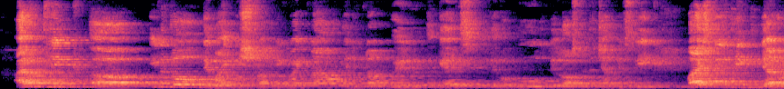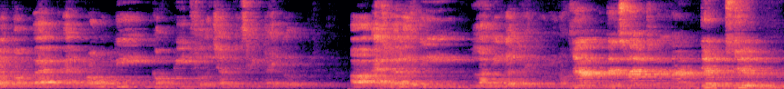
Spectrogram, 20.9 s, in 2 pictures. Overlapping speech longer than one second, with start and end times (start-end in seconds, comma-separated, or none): none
